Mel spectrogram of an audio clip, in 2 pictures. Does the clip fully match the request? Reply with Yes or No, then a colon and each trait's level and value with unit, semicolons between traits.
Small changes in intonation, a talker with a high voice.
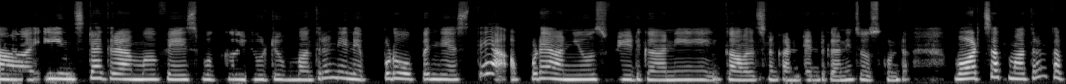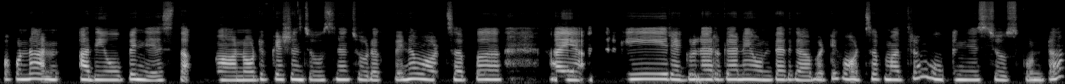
Yes: narrow, 2.3 semitones; high, 225 Hz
